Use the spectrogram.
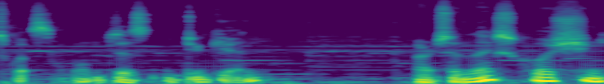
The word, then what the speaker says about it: Duquesne: So, yeah, my surname is how you pronounce it is Duquesne, or Duquesne, if you want to do it the French way, but Duquesne is fine as well.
